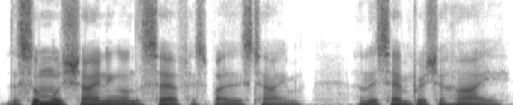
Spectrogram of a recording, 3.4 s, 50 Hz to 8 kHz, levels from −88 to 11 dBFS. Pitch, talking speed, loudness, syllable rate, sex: 115 Hz, 245 wpm, -18 LUFS, 7.0 syllables/s, male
